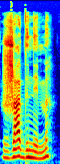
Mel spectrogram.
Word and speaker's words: żadnym: The accent is on the first syllable. Let's say żadnym together three times slowly.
